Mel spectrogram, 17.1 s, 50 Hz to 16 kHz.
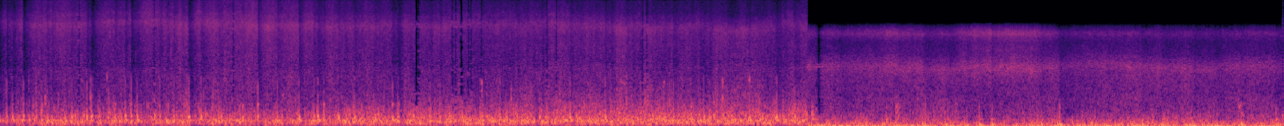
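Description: Strong wind buffeting a 360 action camera's microphone on a windsurf rig planing at speed, mixed with the rush and slap of choppy water under the board. About eleven seconds in the sound turns duller, with a heavier low rumble.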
